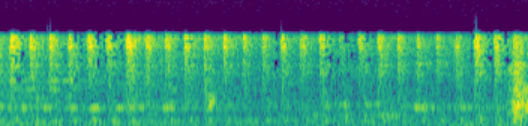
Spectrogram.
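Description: Rapid, even clicking at about ten clicks a second from a tattoo-removal laser firing its pulses.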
